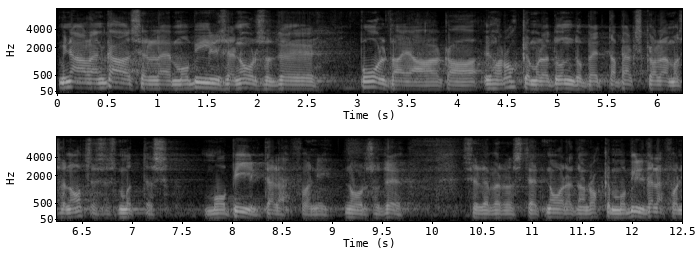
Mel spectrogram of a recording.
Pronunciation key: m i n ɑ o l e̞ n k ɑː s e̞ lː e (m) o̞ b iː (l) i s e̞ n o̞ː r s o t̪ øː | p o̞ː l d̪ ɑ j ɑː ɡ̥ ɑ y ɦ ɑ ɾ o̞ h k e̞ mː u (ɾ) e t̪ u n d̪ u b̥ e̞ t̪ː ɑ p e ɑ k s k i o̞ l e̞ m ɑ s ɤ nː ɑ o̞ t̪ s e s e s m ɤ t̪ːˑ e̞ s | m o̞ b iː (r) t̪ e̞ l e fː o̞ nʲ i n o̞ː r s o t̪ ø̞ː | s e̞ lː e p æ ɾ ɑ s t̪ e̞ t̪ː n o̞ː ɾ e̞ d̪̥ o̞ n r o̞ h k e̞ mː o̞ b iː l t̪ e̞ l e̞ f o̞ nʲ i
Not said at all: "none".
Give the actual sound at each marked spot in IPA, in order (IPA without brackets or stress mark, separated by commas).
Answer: m, l, l, l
